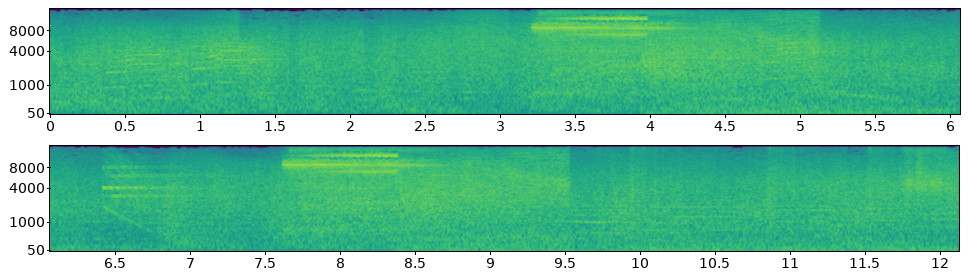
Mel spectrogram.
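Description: Water splashes and churns as a giant creature wades.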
